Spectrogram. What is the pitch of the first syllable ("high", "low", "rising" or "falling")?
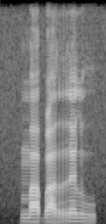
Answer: high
